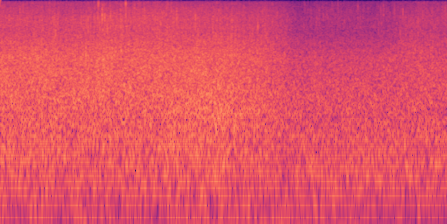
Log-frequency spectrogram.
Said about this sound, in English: Like any coastal Alaska town, Yakutat attracts thousands of tourists each year looking for their next big catch. But while most of them are looking for halibut and king salmon, a select few are looking to catch something else, waves.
